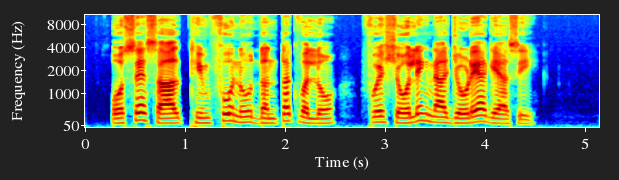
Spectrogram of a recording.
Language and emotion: Punjabi, neutral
